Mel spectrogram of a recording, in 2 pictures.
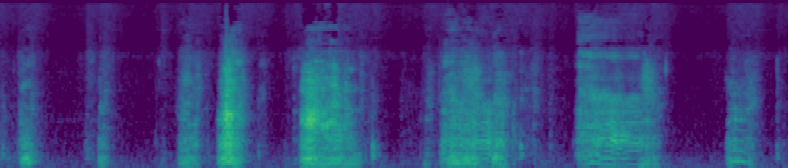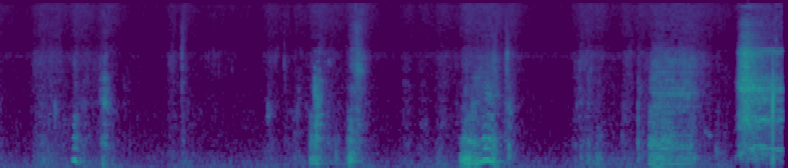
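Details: Corgi making playful Wookie-like noises while playing with a toy indoors: scattered rough growling groans and grumbles of varying length, some long and drawn out, separated by quiet gaps.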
